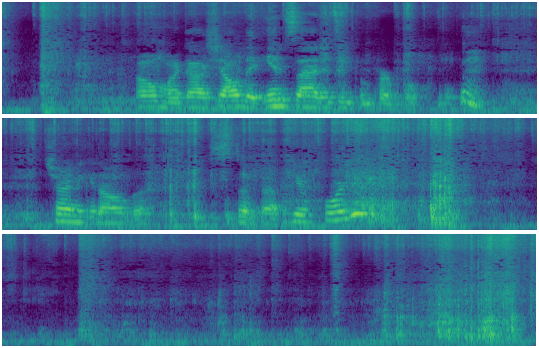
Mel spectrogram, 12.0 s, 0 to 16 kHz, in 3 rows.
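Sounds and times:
paper rustling and crinkling: 2.4 - 12.0.

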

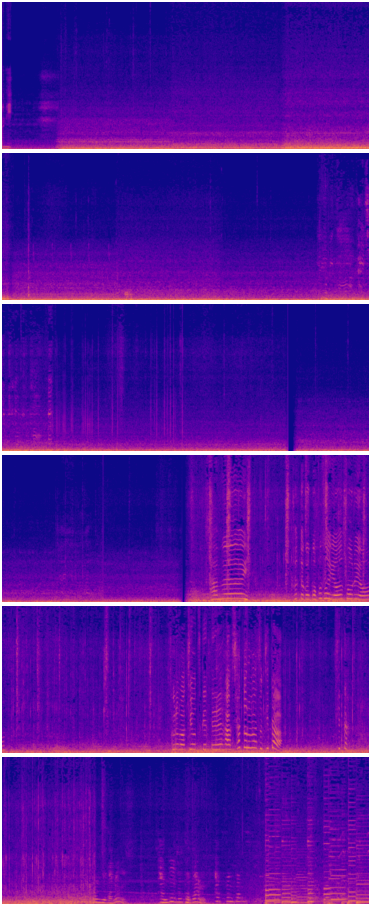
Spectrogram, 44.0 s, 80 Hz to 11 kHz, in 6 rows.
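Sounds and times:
car road and engine rumble: 0.0 - 44.0.

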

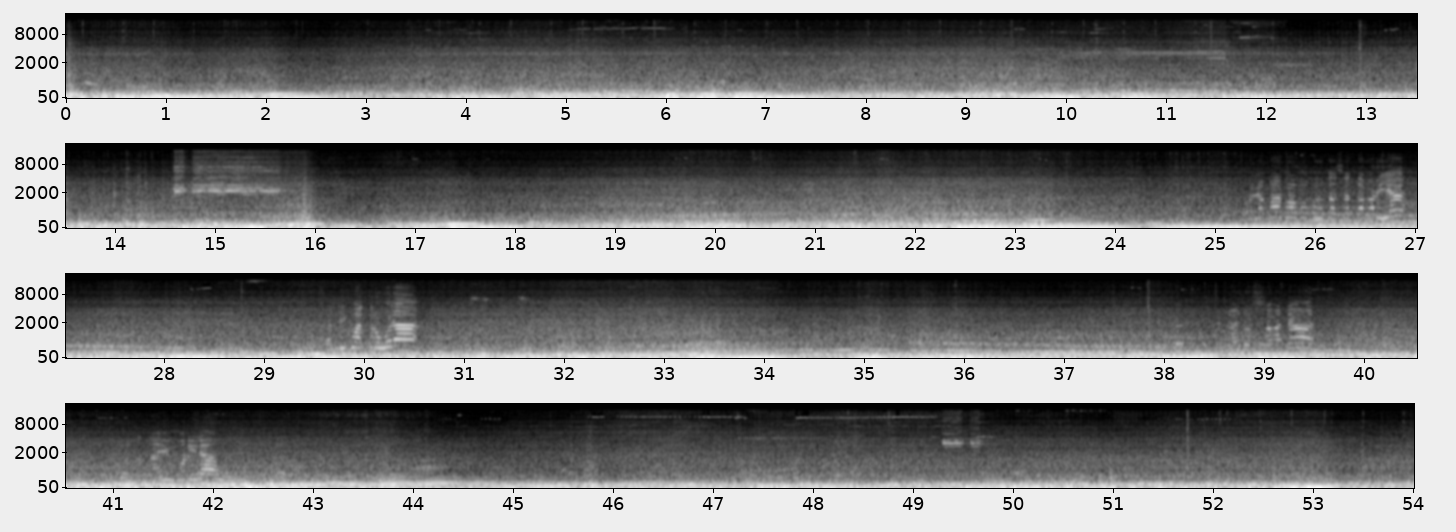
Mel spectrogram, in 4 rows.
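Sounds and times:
diesel engine revving: 30.6 - 39.0.

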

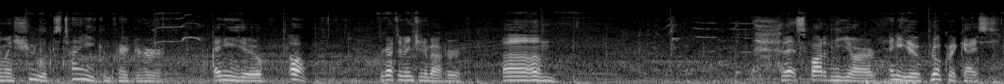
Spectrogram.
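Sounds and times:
high-pitched animal calls: 1.4 - 2.7, 6.6 - 8.2.

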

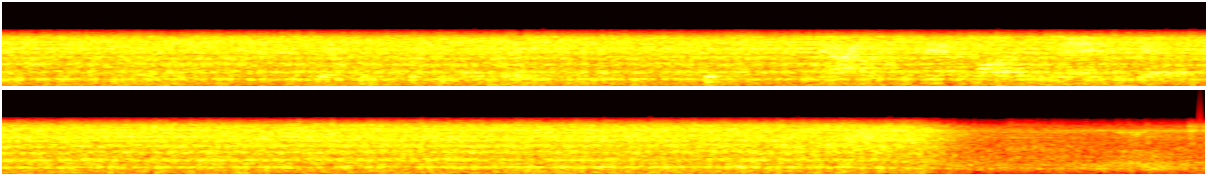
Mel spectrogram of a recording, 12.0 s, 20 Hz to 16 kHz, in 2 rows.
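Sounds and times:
drone propellers buzzing: 0.0 - 10.9.

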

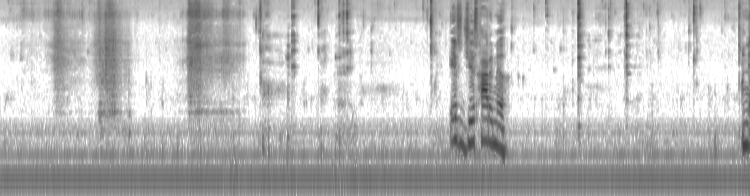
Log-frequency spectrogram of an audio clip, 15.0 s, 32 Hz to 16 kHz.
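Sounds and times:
steady low hum: 0.0 - 15.0
breathing: 3.7 - 5.7
mouth chewing sounds: 12.9 - 14.9.

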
